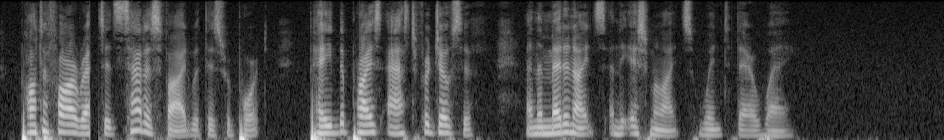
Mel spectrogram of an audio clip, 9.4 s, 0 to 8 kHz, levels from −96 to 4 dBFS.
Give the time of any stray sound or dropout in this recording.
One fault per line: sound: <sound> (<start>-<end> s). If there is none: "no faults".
sound: dropout (0.9-1.0 s)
